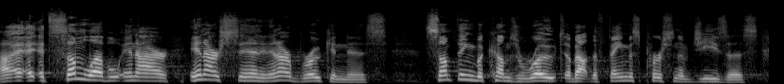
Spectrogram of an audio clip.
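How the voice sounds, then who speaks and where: A man with an American accent talks at a moderate pace and a fairly high pitch. His intonation is lively, and the background is quiet. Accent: slight Southern US, comes out at times. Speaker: campus minister, guest preacher. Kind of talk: sermon. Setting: church. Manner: halting, many repetitions and fillers.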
